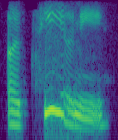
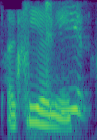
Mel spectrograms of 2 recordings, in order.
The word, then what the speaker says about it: Atiyani: Yeah, my name, you're doing really well, and even better is Atiyani, like a peony, Atiyani.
